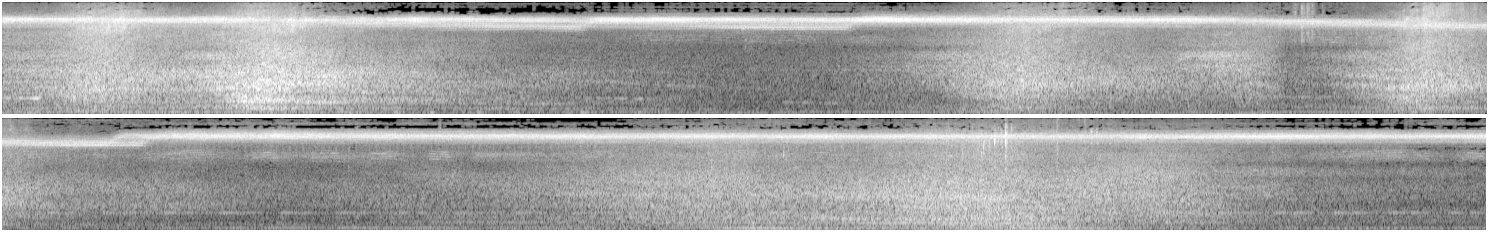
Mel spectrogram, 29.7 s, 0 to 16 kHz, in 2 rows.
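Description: A 383-series electric limited-express train runs past, its noise peaking about two seconds in and then fading. A steady high insect buzz carries on throughout, with further passing-vehicle noises swelling and fading around ten, fourteen and twenty-five seconds in.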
